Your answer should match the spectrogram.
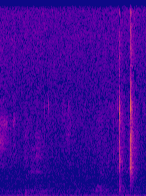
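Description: Near silence: room tone, with two faint clicks near the end from the drone's retail box being handled.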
